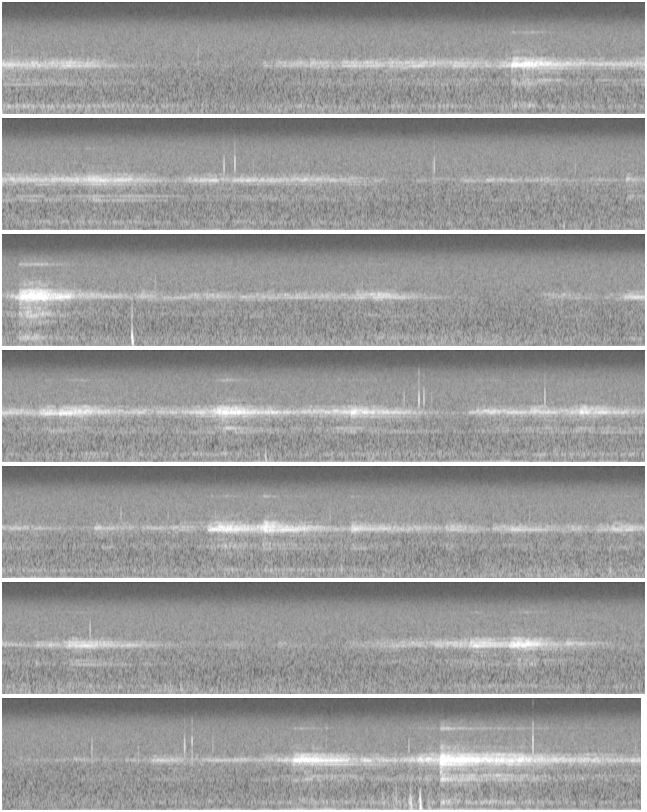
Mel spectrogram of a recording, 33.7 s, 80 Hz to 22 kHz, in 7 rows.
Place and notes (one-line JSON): {"date": "2022-09-01 21:00:00", "description": "incandescent filament...tungsten filament in a failed 60W light bulb...", "latitude": "37.85", "longitude": "127.75", "altitude": "101", "timezone": "Asia/Seoul"}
